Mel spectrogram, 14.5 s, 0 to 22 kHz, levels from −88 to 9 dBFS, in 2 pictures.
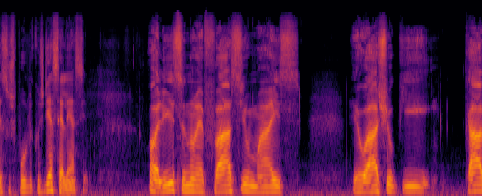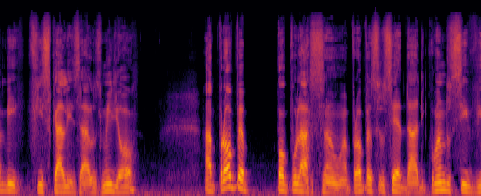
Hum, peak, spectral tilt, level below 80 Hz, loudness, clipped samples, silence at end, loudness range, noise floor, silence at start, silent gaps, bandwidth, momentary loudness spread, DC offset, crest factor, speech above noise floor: none; 0 dBFS; -5 dB/octave; -48 dBFS; -18 LUFS; under 0.1%; 0 s; 3 LU; -48 dBFS; 0 s; none; 16.5 kHz; 9 LU; under 0.1%; 18 dB; 30 dB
